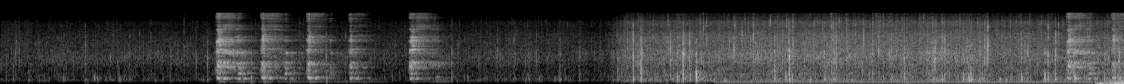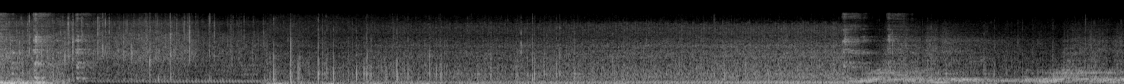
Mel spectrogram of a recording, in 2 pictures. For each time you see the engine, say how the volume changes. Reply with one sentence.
You can hear the engine from 7.2 to 22.4 s, getting louder.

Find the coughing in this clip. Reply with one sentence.
You can hear the coughing from 2.1 to 4.4 s, from 10.7 to 12.2 s and from 19.6 to 20.4 s.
